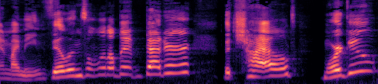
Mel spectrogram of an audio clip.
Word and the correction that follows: Grogu: Mor- no, Grogu. Grogu. – Grogu with that hard M.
